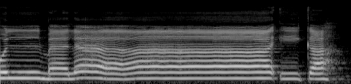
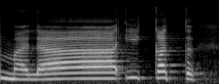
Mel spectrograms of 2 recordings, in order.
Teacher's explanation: اگر اس کے اوپر وقف آ جائے، جیسے کہ یہاں آیا، تو یہ جو تا کی آواز ہے یہ ہا ساکن کی آواز میں بدلی جاتی ہے. یہاں ہم نے ملائکت نہیں پڑھنا، تا کی آواز ہا ساکن میں بدلی جائے گی. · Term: تمربطہ تا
